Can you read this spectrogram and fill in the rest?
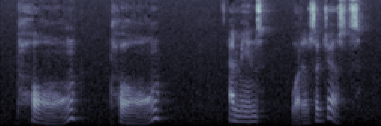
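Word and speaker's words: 桶: true bucket or pale it's pronounced third tone Tong Tong that means what it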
